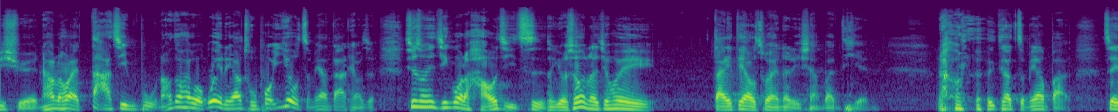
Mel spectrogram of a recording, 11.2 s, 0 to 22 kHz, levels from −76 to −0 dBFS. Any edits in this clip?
yes; 1 cut; at 5.5 s

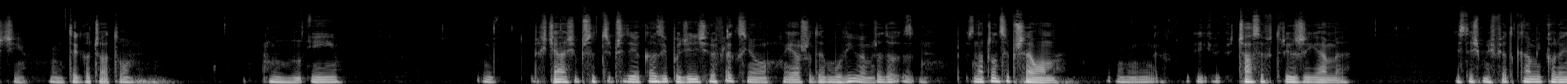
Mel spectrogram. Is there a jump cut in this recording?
yes; 1 cut; at 8.8 s

